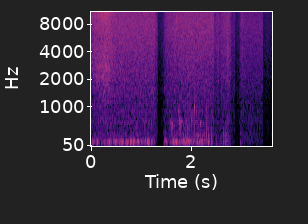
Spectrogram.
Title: Heavy breathing and stomach gurgling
